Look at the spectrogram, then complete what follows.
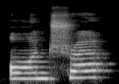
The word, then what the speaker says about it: entrepreneur: And the last one, probably the most commonly confused and mispronounced one, is entrepreneur. Entrepreneur.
